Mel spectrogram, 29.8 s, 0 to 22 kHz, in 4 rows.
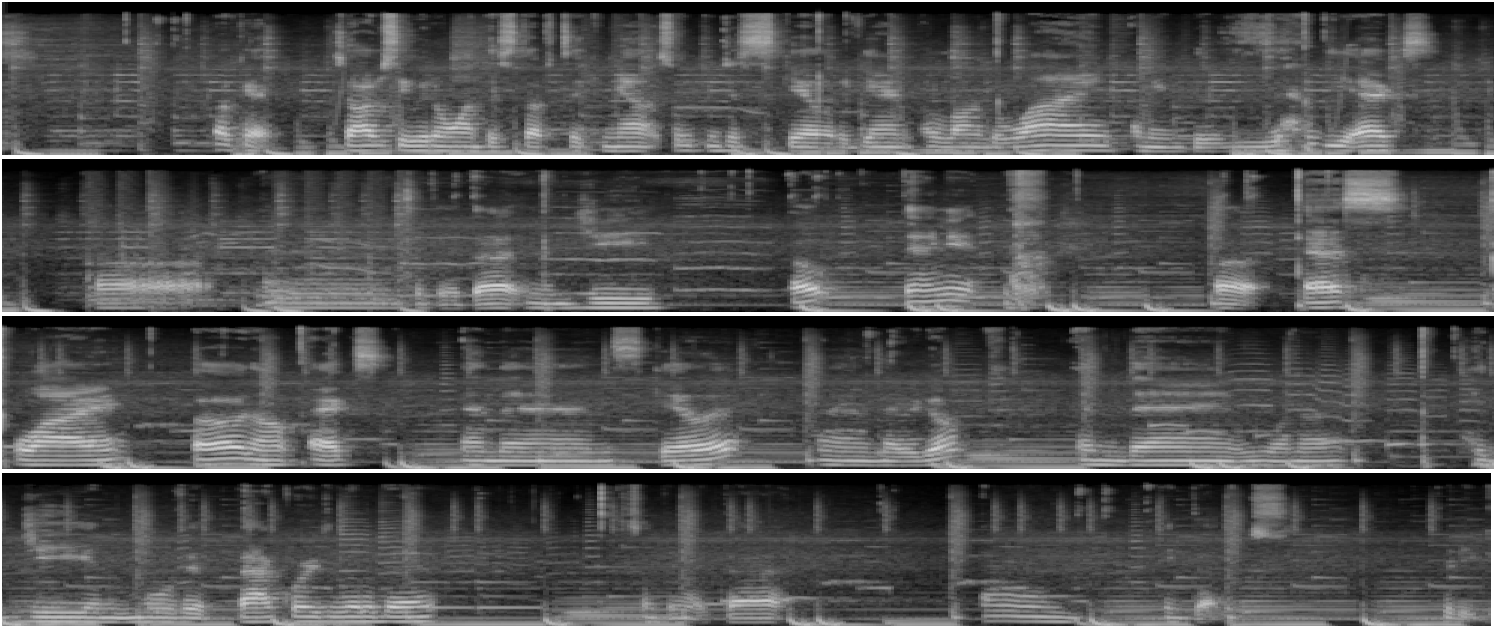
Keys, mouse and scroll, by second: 0.7 scroll down 3, 1.0-2.1 scroll up 5, 2.1 middle click, 2.1-2.7 scroll up 3, 3.7 s, 9.8 g, 12.1 g, 13.6 s, 21.6 g, 27.7 middle click.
